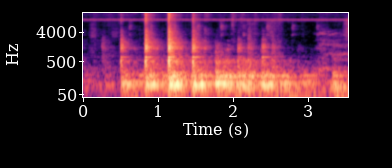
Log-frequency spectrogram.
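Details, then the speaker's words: Truck rocked while parked: series of dull clunks about three a second from the rear corner, not the exhaust or hanger; owner traced it to a bad rear wheel bearing on that side, suspected not confirmed before replacement. "y'all can hear that slight but it's not from this side so my first initial thought was to come to this side maybe the exhaust is hitting or something"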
